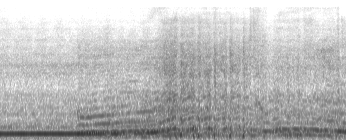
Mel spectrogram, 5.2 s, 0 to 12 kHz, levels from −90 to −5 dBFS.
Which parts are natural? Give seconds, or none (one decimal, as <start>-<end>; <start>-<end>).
none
